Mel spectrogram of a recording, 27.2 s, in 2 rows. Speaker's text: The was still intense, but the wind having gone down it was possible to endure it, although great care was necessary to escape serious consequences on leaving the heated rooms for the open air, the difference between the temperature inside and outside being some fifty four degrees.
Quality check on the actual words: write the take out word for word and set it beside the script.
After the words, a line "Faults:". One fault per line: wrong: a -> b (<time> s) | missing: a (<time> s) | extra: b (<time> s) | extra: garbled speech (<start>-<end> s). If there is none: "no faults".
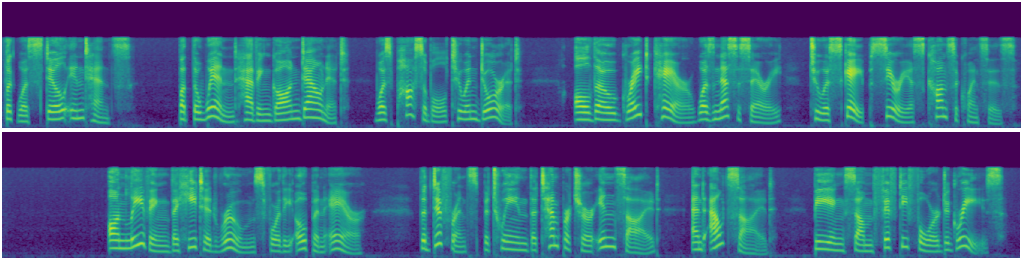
The was still intense, but the wind having gone down it was possible to endure it, although great care was necessary to escape serious consequences on leaving the heated rooms for the open air, the difference between the temperature inside and outside being some fifty four degrees.
Faults:
no faults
